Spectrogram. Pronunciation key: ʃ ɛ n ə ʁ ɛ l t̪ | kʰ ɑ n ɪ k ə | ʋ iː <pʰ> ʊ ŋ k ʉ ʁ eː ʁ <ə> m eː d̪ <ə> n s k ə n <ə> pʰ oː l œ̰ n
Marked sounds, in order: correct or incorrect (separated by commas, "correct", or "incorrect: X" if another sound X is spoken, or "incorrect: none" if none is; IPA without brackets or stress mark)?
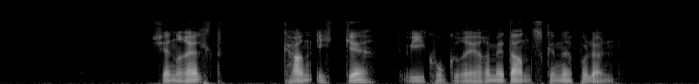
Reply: incorrect: kʰ, correct, incorrect: ɑ, correct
